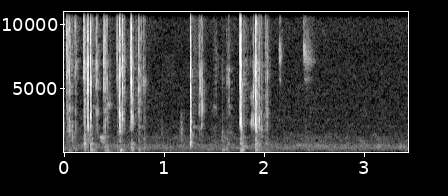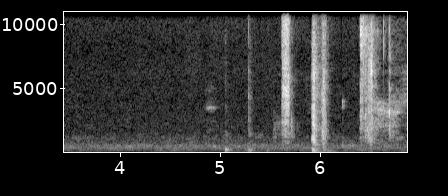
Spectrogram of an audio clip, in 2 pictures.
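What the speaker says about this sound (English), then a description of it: "I'll just type that in the chat box." Bursts of quick typing on a computer keyboard in a quiet room come in clusters of crisp clicks, with a long pause in the middle before a second flurry of keystrokes.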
